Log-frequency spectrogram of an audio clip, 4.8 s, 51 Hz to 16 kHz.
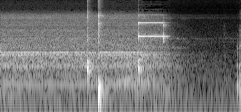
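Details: APC XS 1300 UPS with new replacement battery: mains cut via power strip, steady hum, clicks, one high half-second beep, then hum dies at once; drops its load on battery, cause being troubleshot.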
